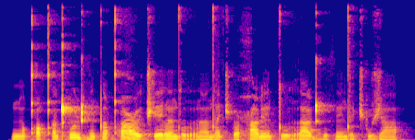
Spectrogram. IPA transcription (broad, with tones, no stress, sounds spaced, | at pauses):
ŋ ũ˨ qʼ ʉ˨ qʼ ɐ̃˨ ʈʰ ũ˦ ɖʱ ẽ˨ t ɐ̃˦ qʼ ɐ̃˦ ʕ ʉ˦ t͡ʃʼ e˦ l ɐ̃˦ d o˨ r ã˨˦ d a˦ t͡ʃʼ ɵ˨ ħ a˦ ɽ ẽ˨ t u˦˨ r a˦ ɖʱ ʉ˨ θ ẽ˨˦ d ɐ˨ t͡ʃʼ u˨ ʒ a˨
